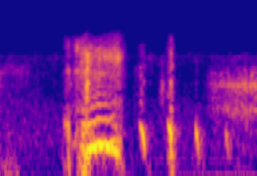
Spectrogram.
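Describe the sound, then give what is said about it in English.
Heavy, muffled breathing over a phone line from a man asleep with the phone at his ear: one long, rough exhale followed by several short, soft breaths, with faint line hiss in between. “I hear him breathing.”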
